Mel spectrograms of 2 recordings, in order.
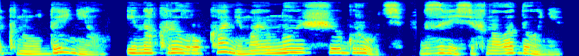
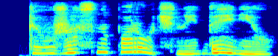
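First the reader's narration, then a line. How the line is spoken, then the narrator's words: Whispering. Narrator (Russian): прошептала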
